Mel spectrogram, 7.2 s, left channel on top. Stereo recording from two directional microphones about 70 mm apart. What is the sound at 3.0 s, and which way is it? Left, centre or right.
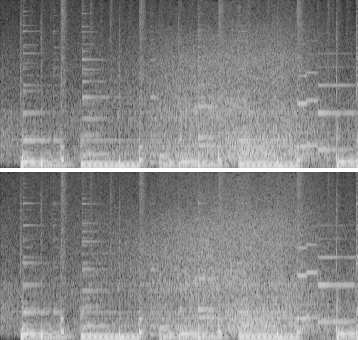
Waves, right.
